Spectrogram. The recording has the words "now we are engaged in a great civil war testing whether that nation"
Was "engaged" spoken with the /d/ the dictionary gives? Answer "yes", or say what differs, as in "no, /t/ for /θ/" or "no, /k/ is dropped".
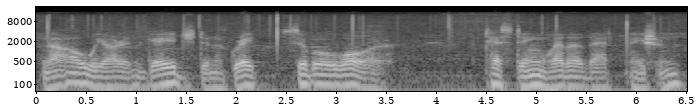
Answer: yes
